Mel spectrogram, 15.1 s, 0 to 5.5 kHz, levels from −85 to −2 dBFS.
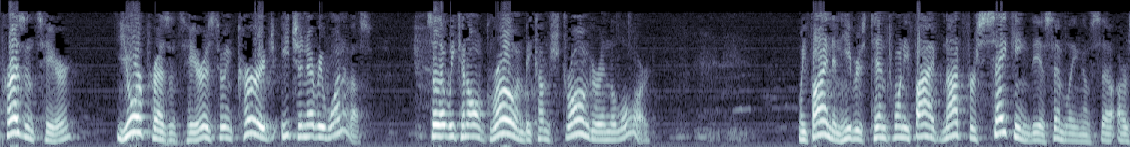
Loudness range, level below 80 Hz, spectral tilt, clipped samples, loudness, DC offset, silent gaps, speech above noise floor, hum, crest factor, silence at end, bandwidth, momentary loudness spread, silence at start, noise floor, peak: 5 LU; -48 dBFS; -10 dB/octave; 0.8%; -12 LUFS; 0.3%; none; 35 dB; none; 12 dB; 0 s; 5.4 kHz; 12 LU; 0 s; -46 dBFS; 0 dBFS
